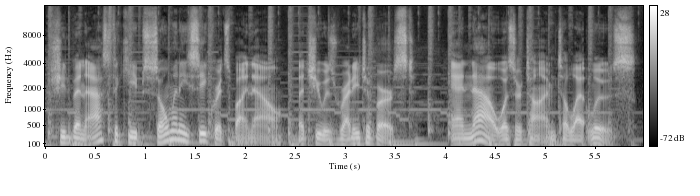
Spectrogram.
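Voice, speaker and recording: Low-voiced, lively robot storyteller. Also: male voice, normal speed, gravelly, music in the background, heavily acted. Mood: warm, nostalgic. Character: earnest, eager male cleaning robot narrating his own story. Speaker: narrator. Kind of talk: scripted children's audio drama narration.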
